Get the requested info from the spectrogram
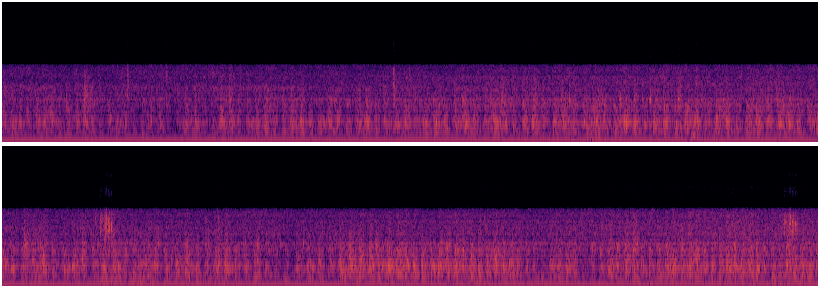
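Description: Railway rotary snowplow running steadily as it blows through deep snow, a continuous mechanical drone of engine and spinning rotary wheel that grows louder as the plow comes closer.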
